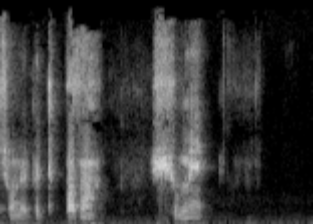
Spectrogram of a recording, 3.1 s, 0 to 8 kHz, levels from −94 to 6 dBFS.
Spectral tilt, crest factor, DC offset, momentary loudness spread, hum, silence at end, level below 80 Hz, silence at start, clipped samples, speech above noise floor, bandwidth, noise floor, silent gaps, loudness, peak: 1.5 dB/octave; 20 dB; under 0.1%; 11 LU; none; 1.1 s; -60 dBFS; 0 s; under 0.1%; 49 dB; 8 kHz; -67 dBFS; none; -17 LUFS; 0 dBFS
